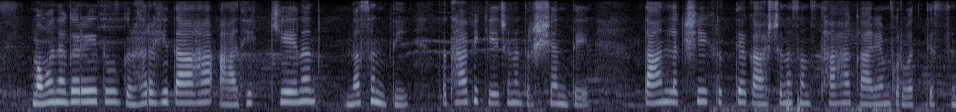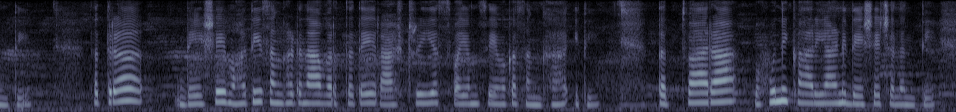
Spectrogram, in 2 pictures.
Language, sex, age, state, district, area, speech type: Sanskrit, female, 18-30, Maharashtra, Thane, urban, spontaneous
